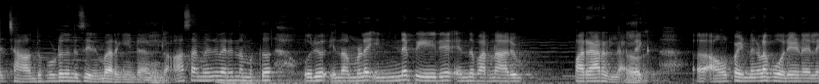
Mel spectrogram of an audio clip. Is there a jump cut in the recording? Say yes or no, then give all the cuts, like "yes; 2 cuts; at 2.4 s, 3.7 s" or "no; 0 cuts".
no; 0 cuts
